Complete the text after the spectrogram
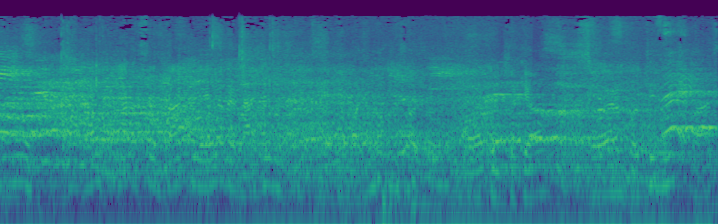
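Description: Young men shout and call out to each other across a large echoing hall.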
